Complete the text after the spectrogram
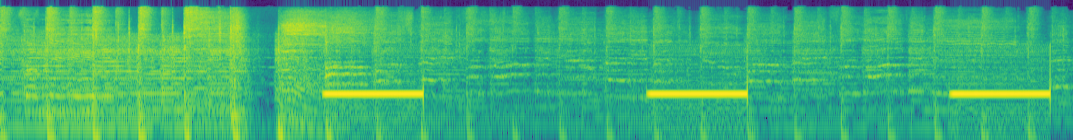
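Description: A phone line's ringback tone sounds three times while calling a bank, each a steady one-second beep spaced a few seconds apart, clear and loud over a busy music bed playing underneath.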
